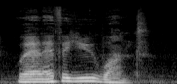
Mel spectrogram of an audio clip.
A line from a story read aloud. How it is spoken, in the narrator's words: replied Margan in a reassuring tone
